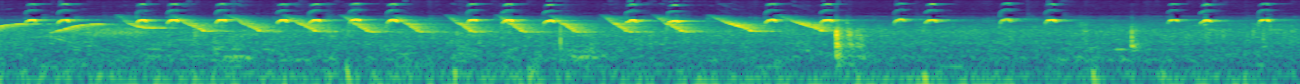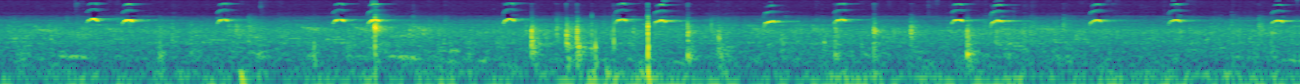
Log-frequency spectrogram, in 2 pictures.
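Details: Canary in heavy breeding condition, singing vigorously: a fast run of downward-sweeping high notes, repeated about five per second for four seconds, then scattered thin chirps and clicks in the background.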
